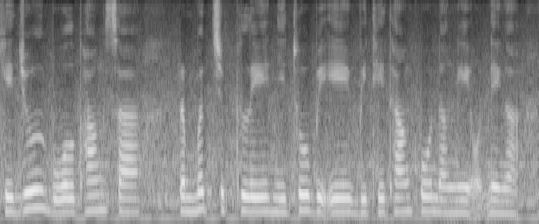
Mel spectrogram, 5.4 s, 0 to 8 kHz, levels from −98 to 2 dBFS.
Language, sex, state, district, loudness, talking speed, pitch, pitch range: Garo, female, Meghalaya, North Garo Hills, -16 LUFS, 90 wpm, 185 Hz, 175-195 Hz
